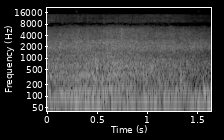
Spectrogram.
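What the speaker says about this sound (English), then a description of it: "the waves coming in are a little bit louder" Ocean waves roll in under steady wind, a continuous broad wash of surf with gusty wind noise buffeting the microphone close by.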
